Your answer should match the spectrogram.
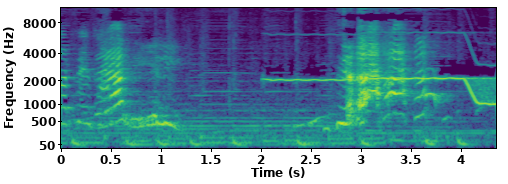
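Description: Children giggling and babbling over background music. About halfway through, a steady high electronic beep comes in and holds, with a burst of laughter over it.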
